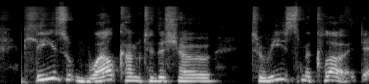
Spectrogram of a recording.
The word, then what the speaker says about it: Therese Miclot: Please welcome to the show, Therese Miclot. Am I saying it right, Therese? You are. You've got the French. Yes, it's like Merlot.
